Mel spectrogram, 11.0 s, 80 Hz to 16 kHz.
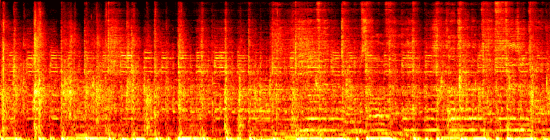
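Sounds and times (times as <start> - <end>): tap shoes clicking on stage: 0.0 - 7.1
pop music over loudspeaker: 0.0 - 11.0.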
